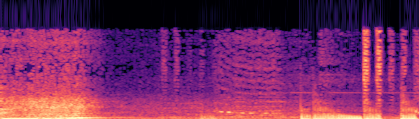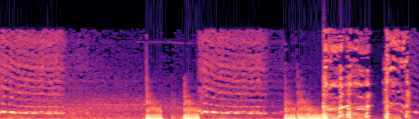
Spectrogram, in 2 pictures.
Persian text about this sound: الان یه ماشینی که از فرط داغونی به جای دود گاز خردل تولید میکرد از اینجا رد شد.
